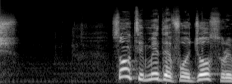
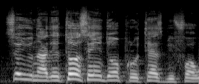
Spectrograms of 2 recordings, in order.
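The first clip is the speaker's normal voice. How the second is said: ordinary talk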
